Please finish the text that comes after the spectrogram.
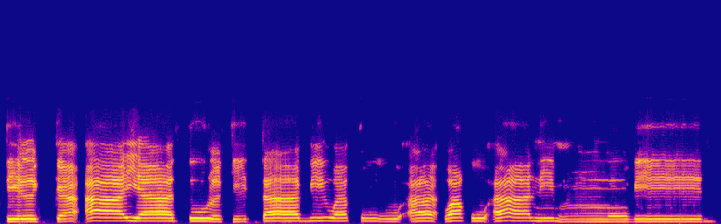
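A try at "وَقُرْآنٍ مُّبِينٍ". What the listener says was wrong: Coba diperjelas roknya, rok tabkhim ya. Kur.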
